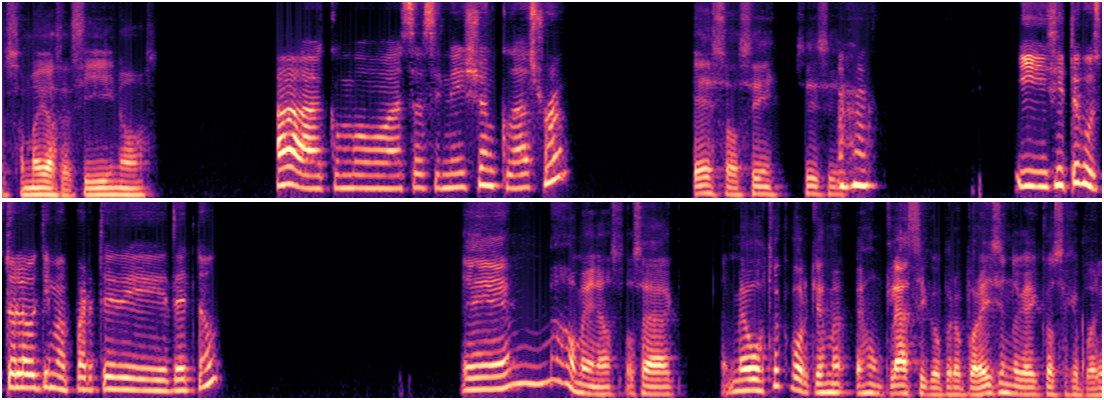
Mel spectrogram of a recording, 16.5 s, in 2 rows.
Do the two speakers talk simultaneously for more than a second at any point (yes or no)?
no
